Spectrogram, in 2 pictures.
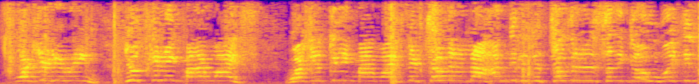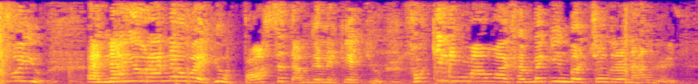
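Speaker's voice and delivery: lion father raging at the hunter, shouting; furious daddy lion. Retold or imitated. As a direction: yell it at the man who killed his wife. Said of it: "the daddy lion says".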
